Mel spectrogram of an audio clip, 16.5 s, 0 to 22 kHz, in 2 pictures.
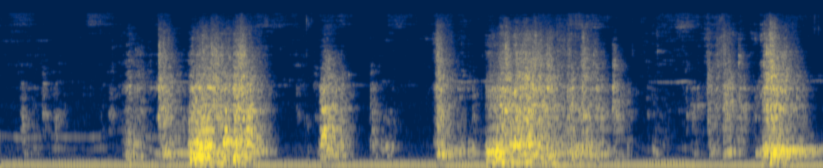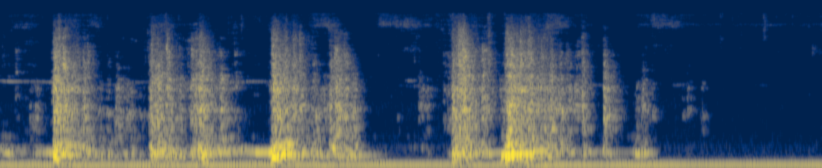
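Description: A John Deere 50D compact excavator's engine runs steadily while its bucket digs into dirt and broken concrete, with about a dozen loud bursts of scraping and clattering rubble.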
